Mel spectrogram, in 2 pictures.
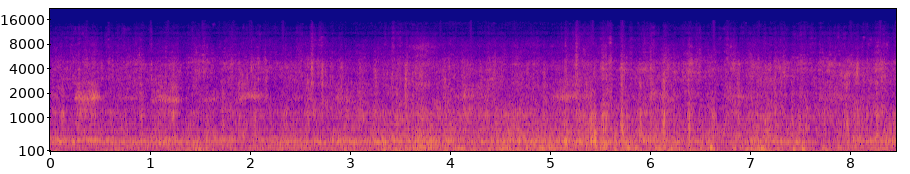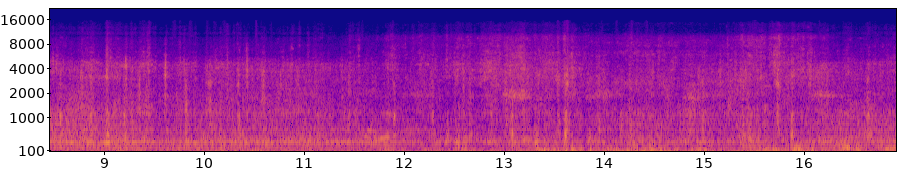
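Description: Mountain bike rolling over a bumpy dirt trail: a steady rumble of tyres with a constant clatter of small clicks and rattles from the bike.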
